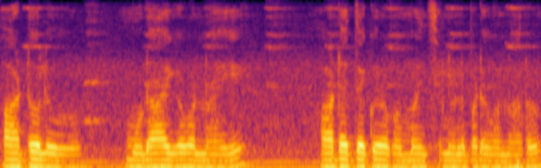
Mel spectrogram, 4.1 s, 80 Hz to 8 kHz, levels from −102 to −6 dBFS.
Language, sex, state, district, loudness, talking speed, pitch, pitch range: Telugu, male, Andhra Pradesh, Srikakulam, -17 LUFS, 175 wpm, 115 Hz, 110-120 Hz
